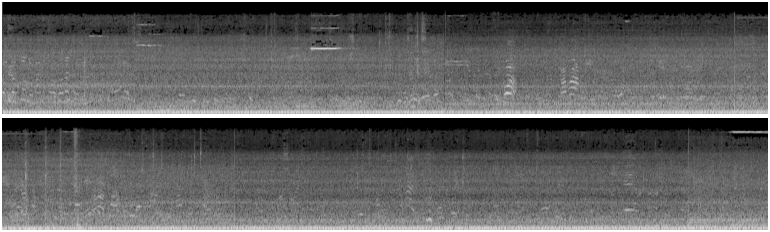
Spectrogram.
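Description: Steady low rumble of idling vehicle engines and street traffic, with indistinct voices in the background.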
